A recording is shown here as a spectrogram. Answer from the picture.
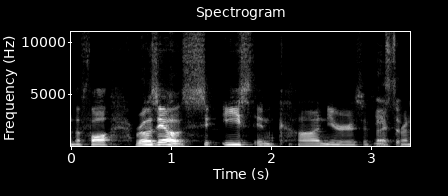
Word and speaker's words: Conyers: Rosie, East in Conyers, if East I of pronounced Conyers.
